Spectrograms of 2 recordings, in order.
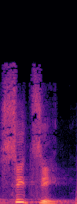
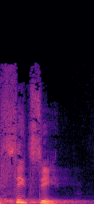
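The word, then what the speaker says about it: tzitzit (ציצית): The Hebrew word for wings here is the word tzitzit. Let me hear you say tzitzit. Tzitzit is spelled T-Z-Z-T, T-Z-Z-T, tzitzit.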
